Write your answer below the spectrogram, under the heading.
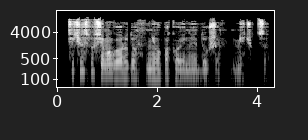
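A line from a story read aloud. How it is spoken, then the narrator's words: Sighed. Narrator (Russian): вздохнула Карла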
